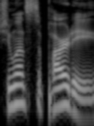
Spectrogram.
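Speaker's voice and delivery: usual speaking voice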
